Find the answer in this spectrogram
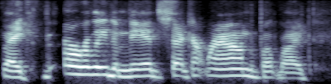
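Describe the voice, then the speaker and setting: A man's voice: high-pitched, normal speed, a bit bright. A man co-hosting a podcast, talking sports in a rambling, casual way, full of "um" and "like" and casual swearing. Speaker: podcast co-host.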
